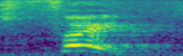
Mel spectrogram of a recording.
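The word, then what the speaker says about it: fete: the rule for example f e t e is also pronounced fate one no one no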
